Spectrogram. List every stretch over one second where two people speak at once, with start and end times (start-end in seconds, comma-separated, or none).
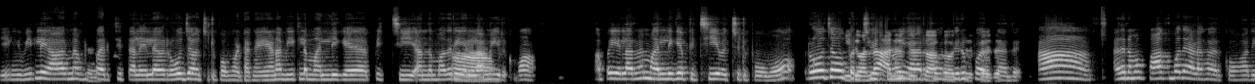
8.5-10.0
